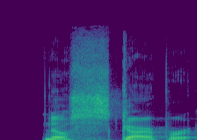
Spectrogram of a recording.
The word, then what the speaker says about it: scarper: Scamper? – Scarper. S-C-A-R-P-E-R. – Okay.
